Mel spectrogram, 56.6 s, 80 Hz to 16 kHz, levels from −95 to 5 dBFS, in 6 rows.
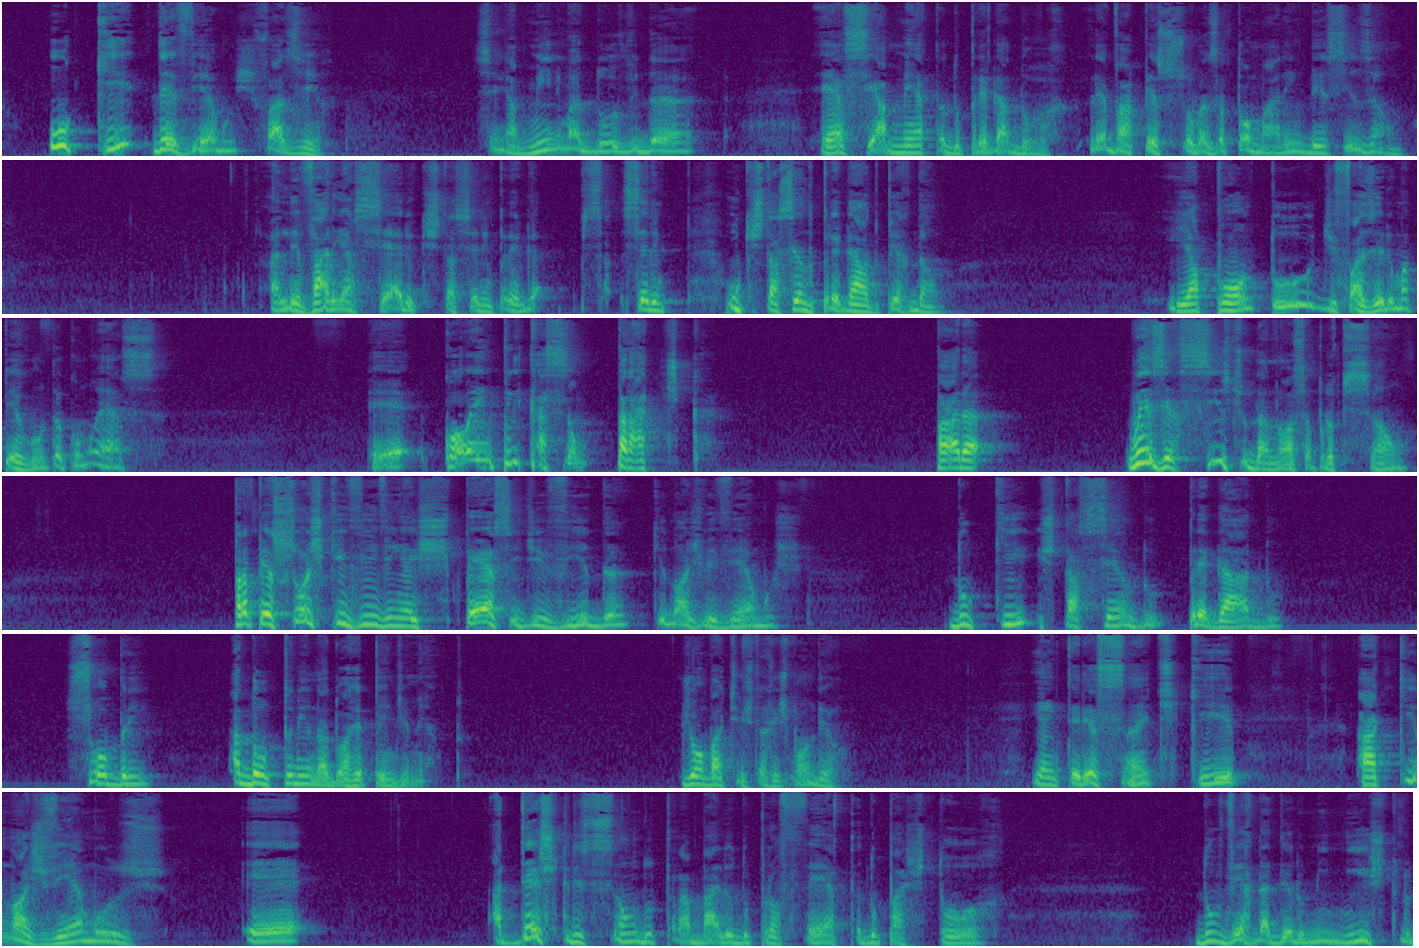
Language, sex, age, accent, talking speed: Portuguese, male, 60-79, Brazilian, 100 wpm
